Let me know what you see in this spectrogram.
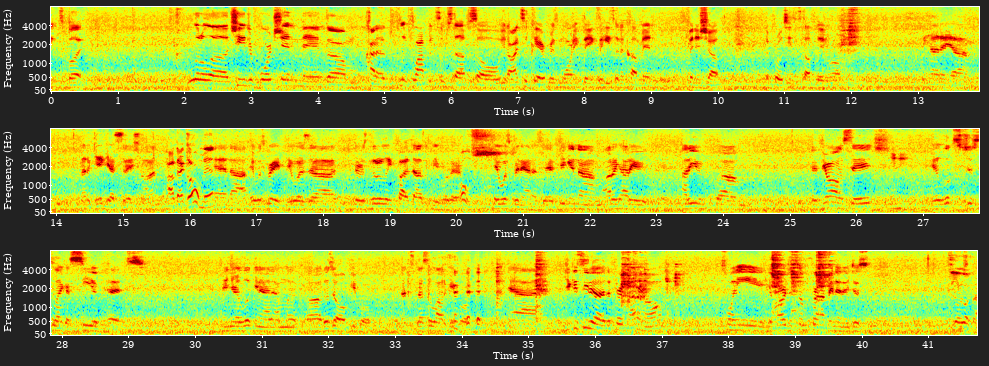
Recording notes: Live in the restaurant. Live on the line.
